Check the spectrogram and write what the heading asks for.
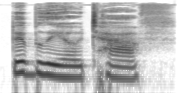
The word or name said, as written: bibliotaph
